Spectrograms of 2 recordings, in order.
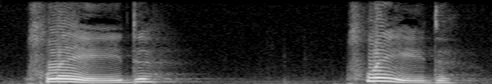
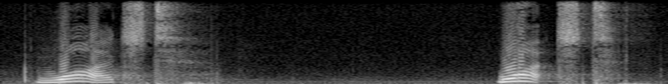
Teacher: we pronounce the E D sound like a soft D or a soft T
